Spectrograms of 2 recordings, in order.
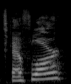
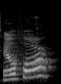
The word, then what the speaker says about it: Telfar: as my dj bag isn't it teflar i'm correct it's tail farm shout out to you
